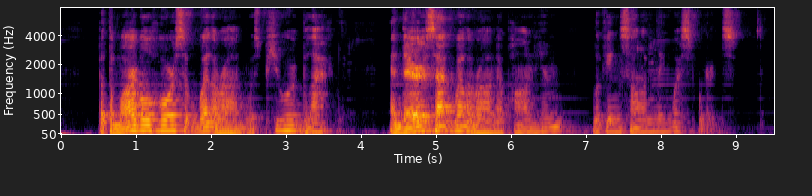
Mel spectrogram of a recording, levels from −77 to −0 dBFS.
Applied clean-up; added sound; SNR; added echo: neural separator model SepFormer DNS4.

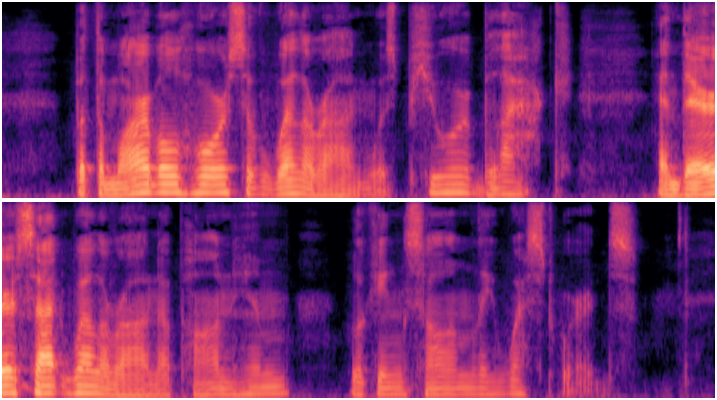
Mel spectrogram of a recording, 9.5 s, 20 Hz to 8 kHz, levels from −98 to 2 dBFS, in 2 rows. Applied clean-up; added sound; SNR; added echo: none; none; none; none.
